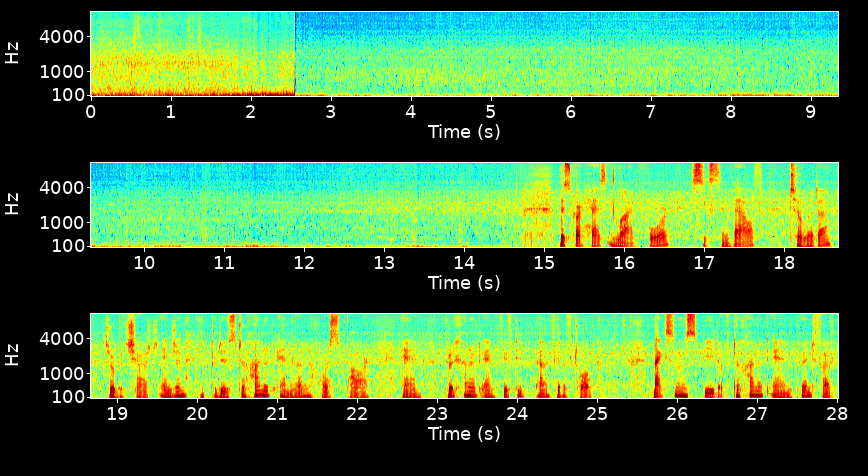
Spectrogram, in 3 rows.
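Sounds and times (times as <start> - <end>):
low rumble: 0.0 - 14.7
car engine idling: 0.0 - 28.0.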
